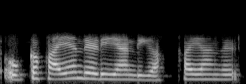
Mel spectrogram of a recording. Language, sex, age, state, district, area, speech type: Telugu, female, 18-30, Andhra Pradesh, Visakhapatnam, urban, conversation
